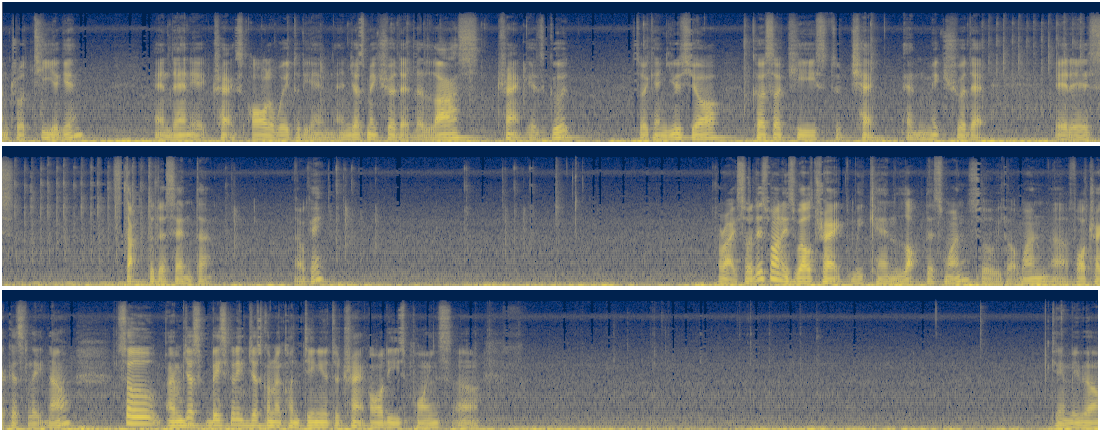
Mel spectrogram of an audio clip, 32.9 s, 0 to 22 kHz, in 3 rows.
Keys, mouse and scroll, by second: 0.3 ctrl+t, 1.7-3.7 typing, 3.9 Right, 4.6 Left, 6.4 Right, 7.9 typing, 9.2 Right, 13.1 Left, 14.2 Left, 15.2 Left, 16.0 Left, 16.5 Right, 17.0 Right, 20.2 click, 20.7 scroll down 1, 23.0-23.3 scroll up 1, 23.3 middle click, 23.9 scroll up 1, 24.3 middle click, 26.8 scroll down 1, 27.1 middle click, 27.7 scroll up 1, 28.1 middle click, 28.3 scroll up 1, 28.9 middle click, 29.3 scroll up 1, 29.6 middle click, 31.7-32.9 drag.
